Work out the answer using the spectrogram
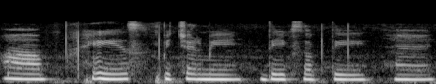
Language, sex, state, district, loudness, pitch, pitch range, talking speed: Hindi, female, Bihar, Kaimur, -15 LUFS, 235 Hz, 230-245 Hz, 95 wpm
